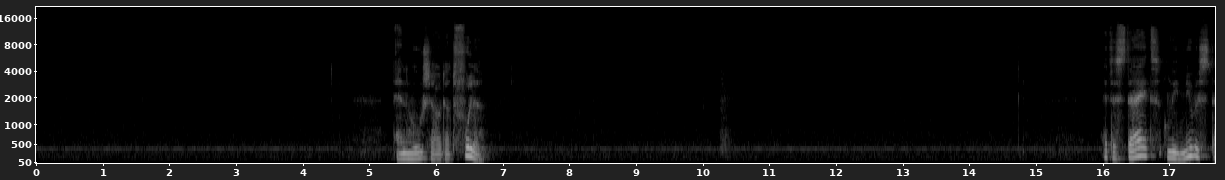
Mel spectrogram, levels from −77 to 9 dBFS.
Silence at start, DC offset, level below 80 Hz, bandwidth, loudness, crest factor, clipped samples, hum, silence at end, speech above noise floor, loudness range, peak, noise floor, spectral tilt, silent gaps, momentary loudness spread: 5.35 s; under 0.1%; under -90 dBFS; 16 kHz; -32 LUFS; 24 dB; under 0.1%; none; 0 s; 35 dB; 9 LU; -14 dBFS; -66 dBFS; -5.5 dB/octave; none; 14 LU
